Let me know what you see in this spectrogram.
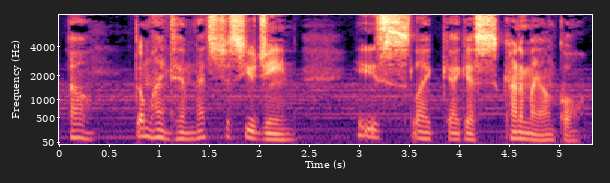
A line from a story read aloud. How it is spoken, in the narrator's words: she said in her soft voice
